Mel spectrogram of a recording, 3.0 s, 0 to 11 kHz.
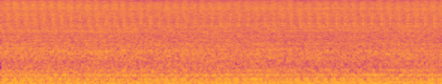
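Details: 2013 Kymco Like 200i scooter after reinstalling the fuel pump to fix a no-start: small engine settles into a steady, unbroken idle with a consistent buzz and no stumbling; running normally.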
